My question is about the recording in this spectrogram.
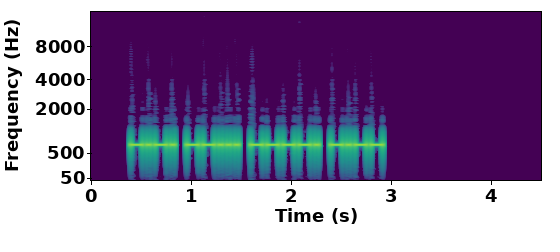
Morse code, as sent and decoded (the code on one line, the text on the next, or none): -.-. --... ----. -.--
C79Y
